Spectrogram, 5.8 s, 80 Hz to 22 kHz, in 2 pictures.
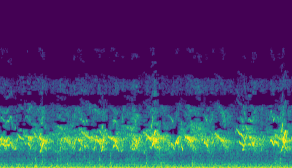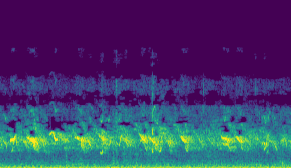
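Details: Newly hatched Brahma and Wyandotte chicks, 4 August 2024, a crowded chorus of high piping chirps running without pause over a faint constant hum.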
